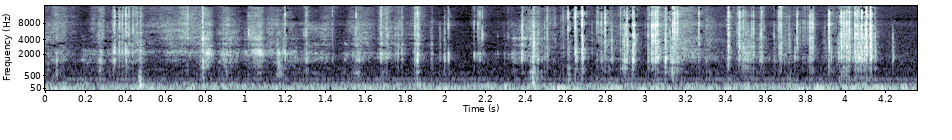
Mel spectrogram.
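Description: Fingernails scratch and tap the sculpted coat and belt of a small plastic Red Skull action figure. The result is a dense run of quiet, bright, dry scratching and crinkly rasps, scattered with short clicking taps that stop instantly.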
